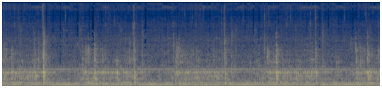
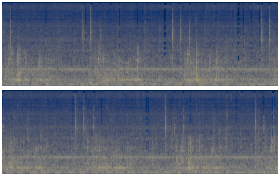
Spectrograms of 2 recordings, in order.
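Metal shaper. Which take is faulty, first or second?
second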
